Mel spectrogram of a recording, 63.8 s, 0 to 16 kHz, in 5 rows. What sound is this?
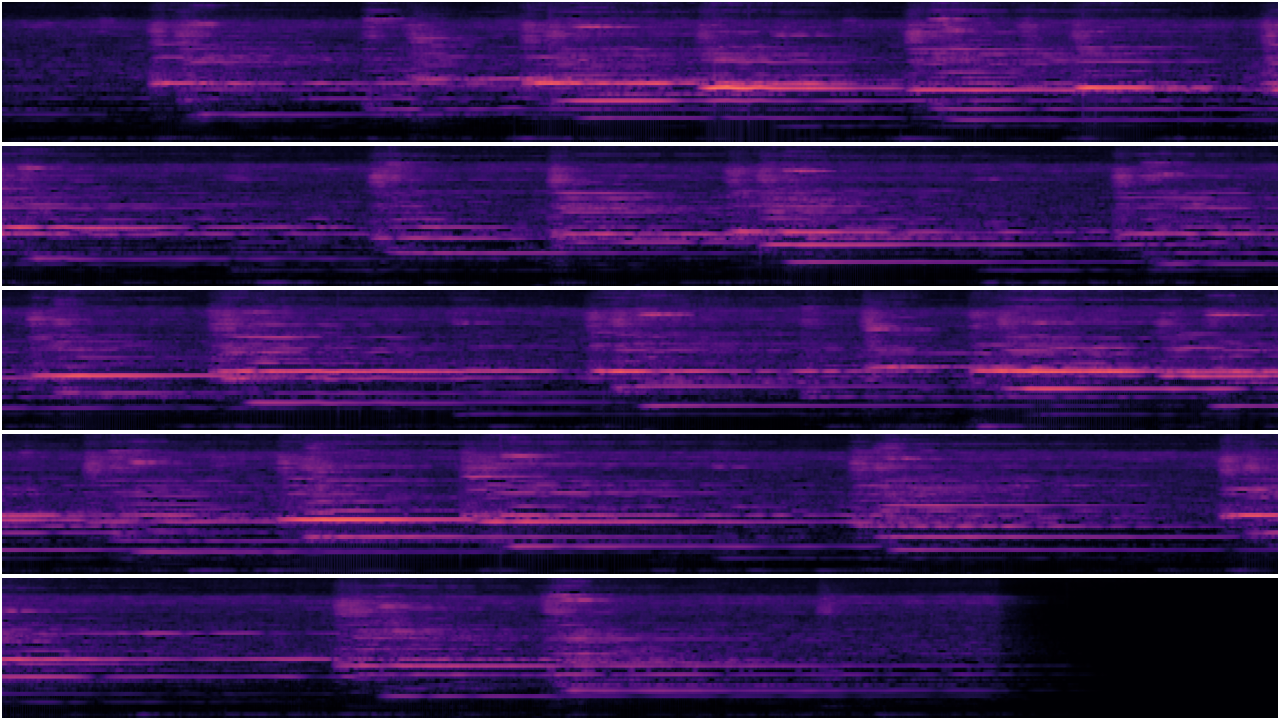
Music Box3
A collection of creepy music box clips I created, using an old Fisher Price Record Player Music Box, an old smartphone, Windows Movie Maker and Mixcraft 5.
Antique, Chimes, metallic, Music-Box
